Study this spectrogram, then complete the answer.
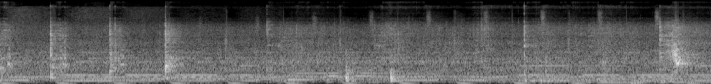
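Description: Pork picadillo with fried potatoes and carrots is stirred in a pan, giving a steady rhythmic scraping and clinking of a utensil against metal over a low sizzle, with several sharper knocks along the way.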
